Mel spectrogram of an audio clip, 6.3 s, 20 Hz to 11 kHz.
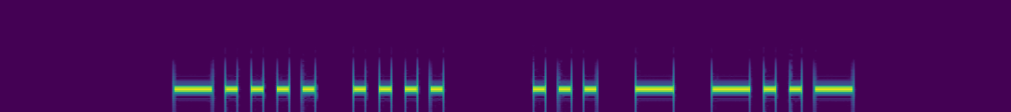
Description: Morse code, heard as a keyed tone, about 15 wpm, 700 Hz. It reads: 6H STX
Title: Winter Field Day Exchanges Encore 15wpm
